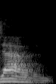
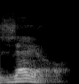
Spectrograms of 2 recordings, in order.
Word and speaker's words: Zale: So the horrid Zowie is just it's pronounced Zowie, by the way. For years I was saying Zale until somebody corrected me.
